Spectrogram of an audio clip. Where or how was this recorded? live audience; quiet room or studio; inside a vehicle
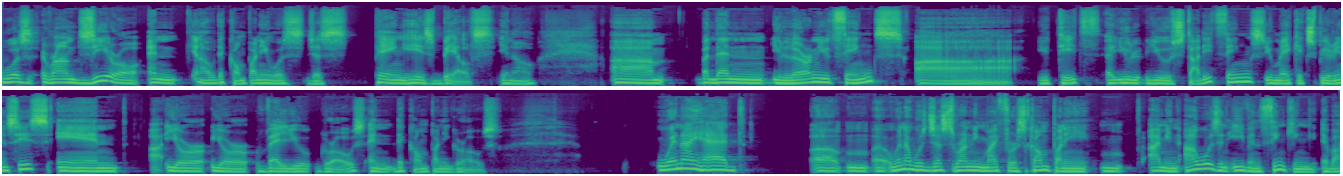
quiet room or studio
